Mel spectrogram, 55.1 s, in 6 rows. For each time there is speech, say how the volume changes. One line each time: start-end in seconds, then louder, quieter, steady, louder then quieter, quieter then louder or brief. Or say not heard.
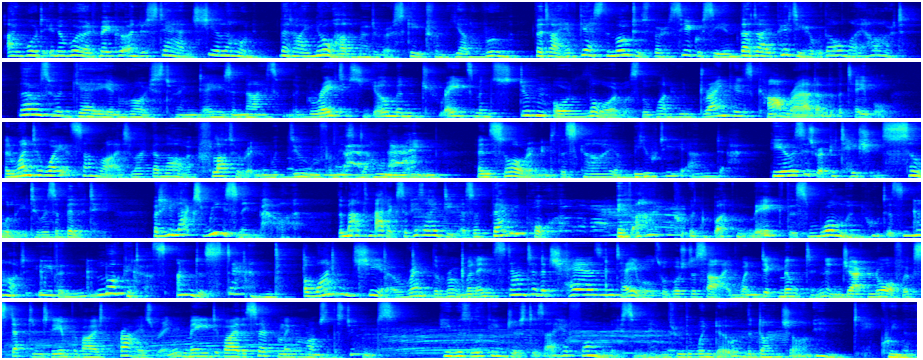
0.1-55.0 steady.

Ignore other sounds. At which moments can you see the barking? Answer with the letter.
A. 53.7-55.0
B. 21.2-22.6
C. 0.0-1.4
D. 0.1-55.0
B.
